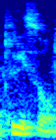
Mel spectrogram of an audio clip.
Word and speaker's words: Kiesel: Is that how you spell it? Oh, it's Kiesel.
